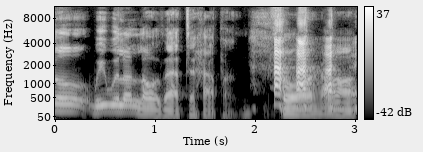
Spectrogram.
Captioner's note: laughs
